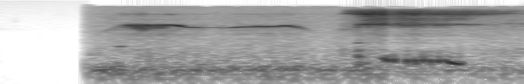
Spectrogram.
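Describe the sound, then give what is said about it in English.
A brief snore with a warbling, throaty burble that sounds much like a pigeon cooing, rising out of a steady background hiss with no talking. “has another snore. I call this one the pigeon. If this doesn't sound exactly like a pigeon cooing, I don't know what does.”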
